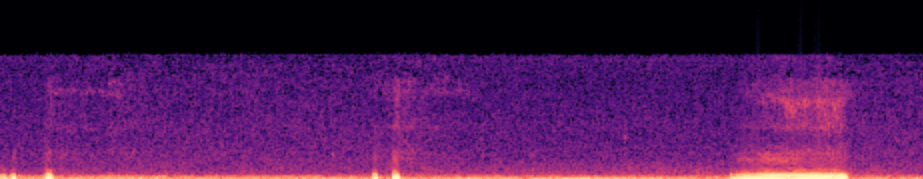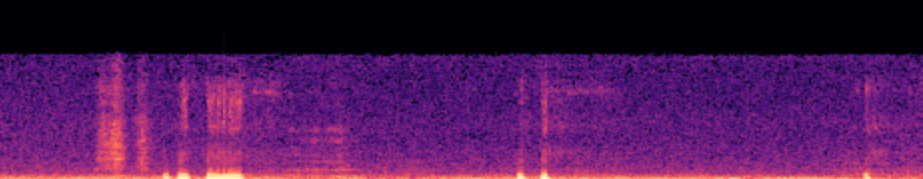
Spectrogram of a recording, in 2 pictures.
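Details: Domestic cat fast asleep and snoring: one loud, buzzy, rattling snore lasting about a second midway, with a few faint soft clicks and breaths around it in a quiet room.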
